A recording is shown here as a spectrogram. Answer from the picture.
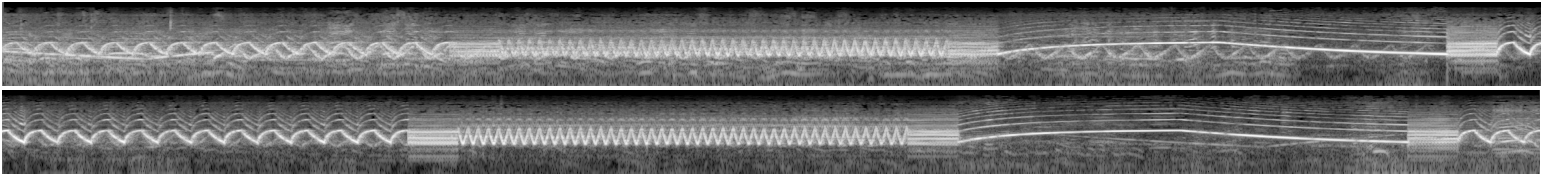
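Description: Electronic vehicle siren cycling through its tones: about four seconds of fast yelping sweeps, then a very rapid warble, then one slow rising-and-falling wail, the sequence running through twice.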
